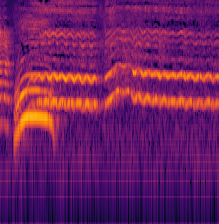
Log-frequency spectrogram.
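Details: A parrot sings on a staircase in long, swooping tones with wavering vibrato, like imitated operatic singing, amid laughter, music and people singing to it.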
